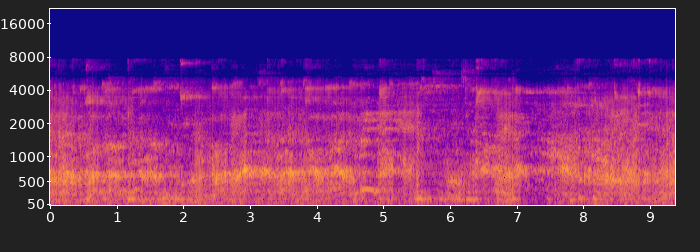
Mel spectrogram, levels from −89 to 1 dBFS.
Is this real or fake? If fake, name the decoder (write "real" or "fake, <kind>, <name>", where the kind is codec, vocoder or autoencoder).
fake, vocoder, HiFi-GAN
